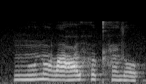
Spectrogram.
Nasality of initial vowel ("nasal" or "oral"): nasal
